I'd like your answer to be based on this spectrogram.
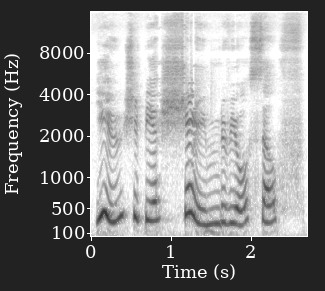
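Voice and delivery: high, loud indignant scolding; Little Miss Splendid crying out. Acted. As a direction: cry out in prim outrage. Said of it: "cried Little Miss Splendid".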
